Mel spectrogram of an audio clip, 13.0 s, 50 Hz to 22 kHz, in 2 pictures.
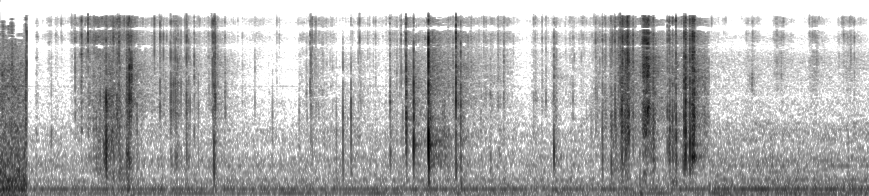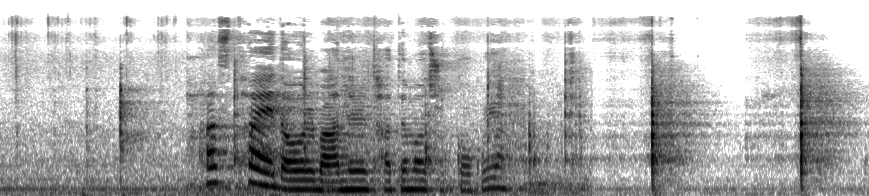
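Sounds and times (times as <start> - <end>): plastic wrap crinkling: 0.3 - 5.4.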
